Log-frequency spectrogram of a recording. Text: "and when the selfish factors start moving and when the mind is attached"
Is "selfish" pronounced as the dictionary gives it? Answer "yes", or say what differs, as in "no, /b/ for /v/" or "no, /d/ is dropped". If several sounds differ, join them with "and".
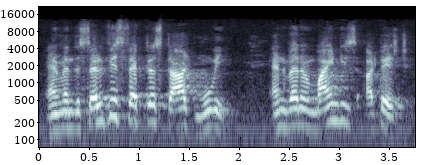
no, /s/ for /ʃ/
